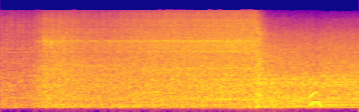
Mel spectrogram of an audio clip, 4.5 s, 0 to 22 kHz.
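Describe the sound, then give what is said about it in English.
A car engine with a rag stuffed in its tailpipe holds at raised revs of about 2,000 RPM with a steady, loud mechanical roar and a faint high whine, then drops off abruptly near the end, leaving a quieter rumble and a brief chirp. “Can you bring the RPMs up to about 2,000, please?”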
